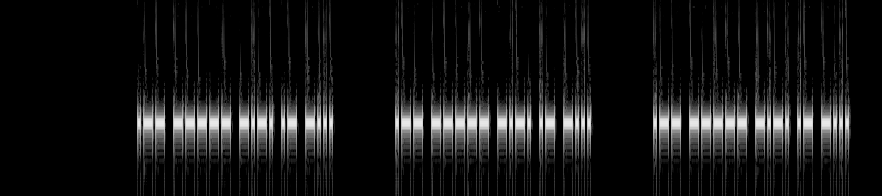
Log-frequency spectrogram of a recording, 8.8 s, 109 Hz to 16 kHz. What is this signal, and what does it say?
Morse code, heard as a keyed tone, about 40 wpm, 700 Hz. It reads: W0CAB W0CAB W0CAB
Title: USA Call Signs - 5 Characters - Repeated 3x - 40wpm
